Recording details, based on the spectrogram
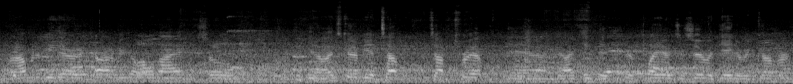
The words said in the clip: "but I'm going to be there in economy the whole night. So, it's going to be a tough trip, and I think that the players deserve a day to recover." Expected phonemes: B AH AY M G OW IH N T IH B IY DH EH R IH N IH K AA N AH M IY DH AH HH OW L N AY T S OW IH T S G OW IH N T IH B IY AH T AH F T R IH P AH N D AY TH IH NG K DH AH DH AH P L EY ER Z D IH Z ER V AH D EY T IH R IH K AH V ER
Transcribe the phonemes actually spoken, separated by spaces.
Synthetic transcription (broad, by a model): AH AY M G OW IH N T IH B IY DH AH R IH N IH K AA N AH M IY DH AH HH OW L N AY T S OW IH T S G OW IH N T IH B IY AH T AH F T R IH P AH N AY TH IH NG K DH AH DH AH P L EY ER Z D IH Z ER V AH D EY T IH R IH K AH V ER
